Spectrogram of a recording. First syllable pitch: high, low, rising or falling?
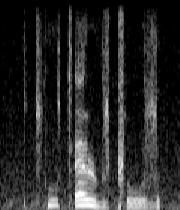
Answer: high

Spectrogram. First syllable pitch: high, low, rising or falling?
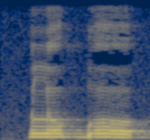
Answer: high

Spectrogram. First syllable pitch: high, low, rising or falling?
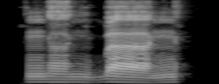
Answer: low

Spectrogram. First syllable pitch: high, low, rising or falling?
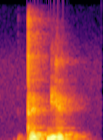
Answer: low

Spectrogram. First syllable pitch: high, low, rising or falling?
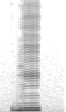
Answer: high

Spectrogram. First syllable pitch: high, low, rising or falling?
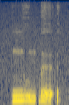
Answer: low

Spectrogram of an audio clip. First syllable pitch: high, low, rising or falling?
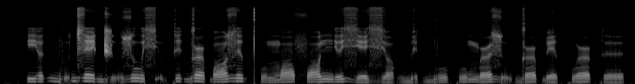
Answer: rising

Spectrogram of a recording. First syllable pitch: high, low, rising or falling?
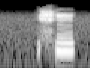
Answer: low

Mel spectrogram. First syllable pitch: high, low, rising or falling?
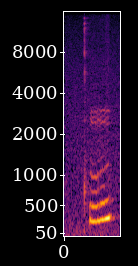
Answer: rising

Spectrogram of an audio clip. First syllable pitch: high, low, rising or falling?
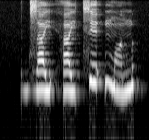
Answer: low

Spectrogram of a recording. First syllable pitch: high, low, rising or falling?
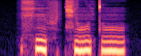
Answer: falling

